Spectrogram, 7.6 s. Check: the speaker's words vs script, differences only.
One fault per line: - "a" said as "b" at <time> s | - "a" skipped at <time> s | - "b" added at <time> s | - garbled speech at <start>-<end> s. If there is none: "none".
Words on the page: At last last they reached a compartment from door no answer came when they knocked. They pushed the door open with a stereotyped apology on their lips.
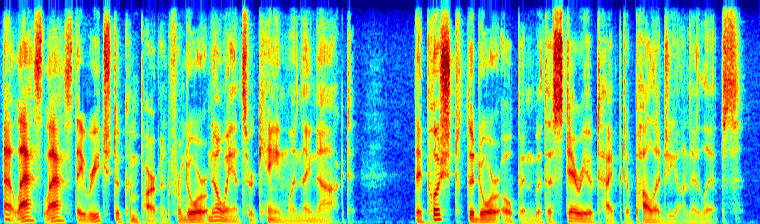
none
